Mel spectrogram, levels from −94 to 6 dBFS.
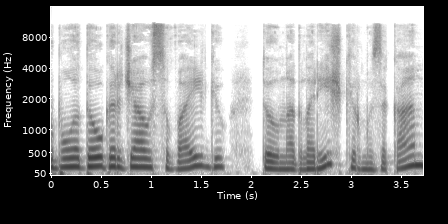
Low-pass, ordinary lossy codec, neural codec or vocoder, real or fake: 10.8 kHz; MP3, 64 kbps; codec, 24 kHz, 0.9 kbps, WavTokenizer, medium speech release version 2; fake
